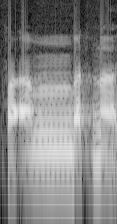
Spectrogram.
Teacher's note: nun mati atau tanwin bertemu dengan huruf ba berubah menjadi huruf mim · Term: Iklab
